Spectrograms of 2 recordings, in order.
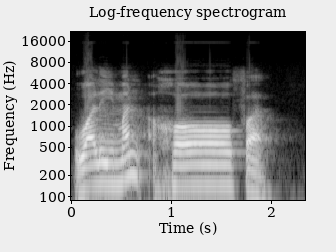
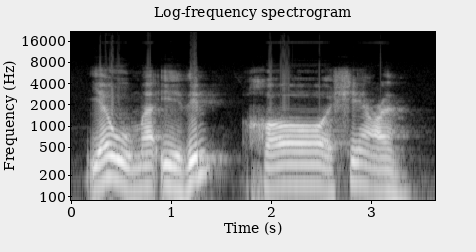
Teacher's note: Apabila nun sukun atau tanwin an-in-un itu bertemu dengan huruf kha, dibaca jelas atau izhar ya.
